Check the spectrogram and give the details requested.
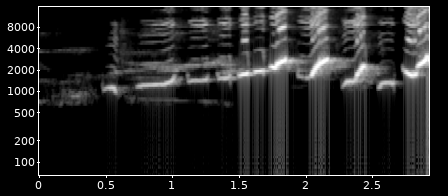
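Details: Vigorous white-rumped shama song: a soft low whistle building into a long, rising, drawn-out fluting phrase, then loud varied whistles jumping between pitches, clean and without other sounds.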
